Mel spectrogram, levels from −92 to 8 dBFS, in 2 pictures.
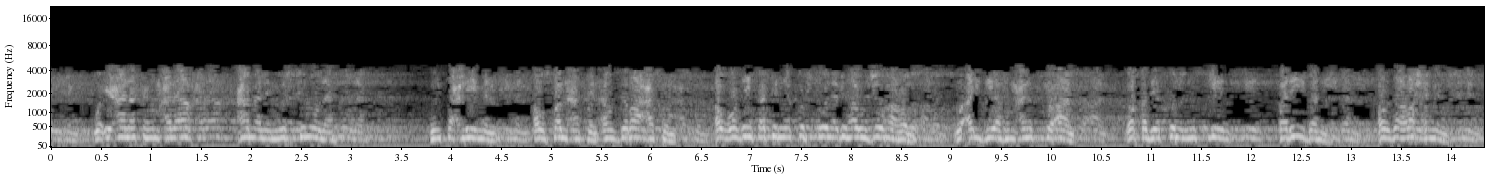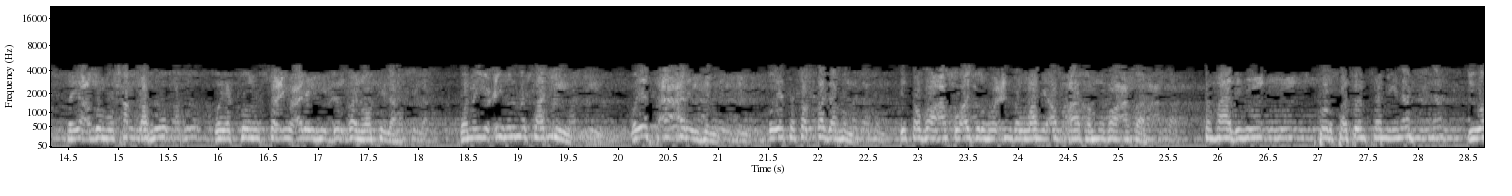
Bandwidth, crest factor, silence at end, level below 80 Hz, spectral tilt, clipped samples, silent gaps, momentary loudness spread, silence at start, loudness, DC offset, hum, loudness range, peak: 4.9 kHz; 14 dB; 0 s; -46 dBFS; -5.5 dB/octave; under 0.1%; none; 8 LU; 0 s; -19 LUFS; under 0.1%; none; 2 LU; -4 dBFS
